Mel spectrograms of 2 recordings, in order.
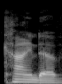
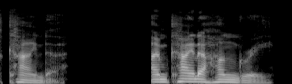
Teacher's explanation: Kinda instead of kind of. Again, we're turning that of into a schwa. So it's not kind of, it's kinda.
